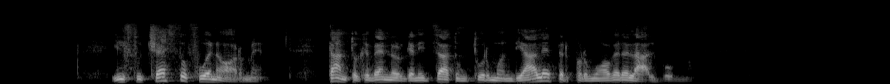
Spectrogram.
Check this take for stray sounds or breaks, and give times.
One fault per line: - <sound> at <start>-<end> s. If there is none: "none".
none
